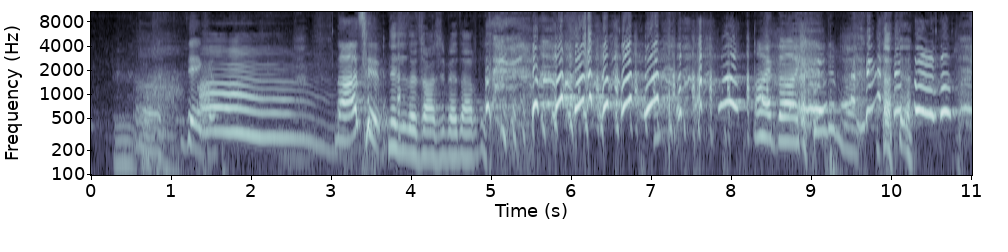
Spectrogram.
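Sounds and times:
woman laughing hard: 0:05.0 - 0:11.0.

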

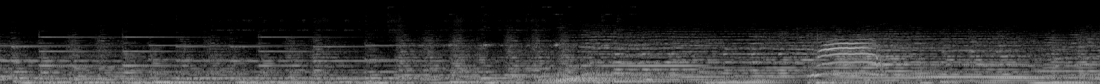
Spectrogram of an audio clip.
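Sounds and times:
background music: 0:00.0 - 0:11.0
cat meowing: 0:08.1 - 0:09.0.

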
